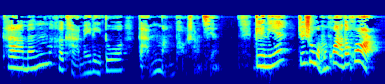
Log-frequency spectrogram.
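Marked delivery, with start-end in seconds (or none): 3.8-5.7 high, loud, rapid chick chatter; eager child voice. A narrator's reading. Chick handing grandpa a drawing, eager and quick. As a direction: rush it out brightly and eagerly.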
